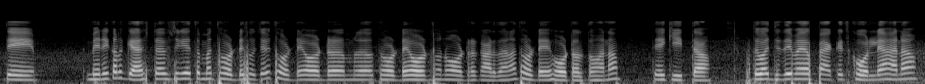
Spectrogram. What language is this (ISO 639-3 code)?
pan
